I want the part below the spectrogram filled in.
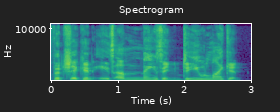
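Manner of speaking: put-on big theatrical old villain voice; hammy stage actor. Plays a hammy character in chat.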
